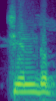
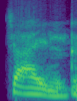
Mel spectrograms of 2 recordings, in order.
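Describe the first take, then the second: First: The vowel is a short 'i' sound. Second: The vowel is a long 'eye' sound. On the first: The speaker calls it wrong. "चिल्ड पढ़ने पर गलत हो जाएगा" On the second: The speaker calls it right. "इस आई को आई की तरह उच्चारण करेंगे"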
